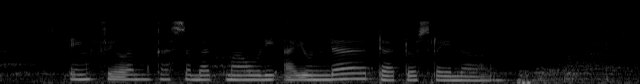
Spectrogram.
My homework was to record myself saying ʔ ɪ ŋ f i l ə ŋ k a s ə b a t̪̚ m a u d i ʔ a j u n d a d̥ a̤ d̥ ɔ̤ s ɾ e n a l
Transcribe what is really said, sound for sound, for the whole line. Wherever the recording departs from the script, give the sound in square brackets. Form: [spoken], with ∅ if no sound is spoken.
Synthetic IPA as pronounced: ʔ ɪ ŋ f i l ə [m] k a s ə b a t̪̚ m a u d i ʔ a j u n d a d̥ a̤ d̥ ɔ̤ s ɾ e n a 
